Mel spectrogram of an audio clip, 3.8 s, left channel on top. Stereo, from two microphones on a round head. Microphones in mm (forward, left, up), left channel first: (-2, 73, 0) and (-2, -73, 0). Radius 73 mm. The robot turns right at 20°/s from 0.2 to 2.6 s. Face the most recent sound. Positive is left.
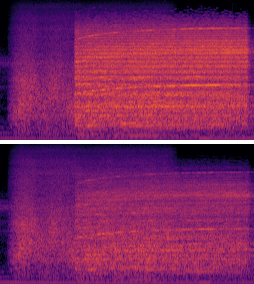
turn(degrees=80)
